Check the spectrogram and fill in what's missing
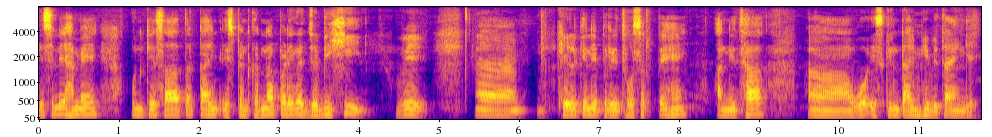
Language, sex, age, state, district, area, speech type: Hindi, male, 30-45, Madhya Pradesh, Betul, rural, spontaneous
